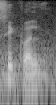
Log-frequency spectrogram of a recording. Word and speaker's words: SQL: People pronounce it as sequel, stands for structured query language.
